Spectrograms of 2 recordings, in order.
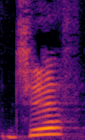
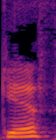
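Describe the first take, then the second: First: It begins with a soft J sound. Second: It begins with a hard G sound. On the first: The speaker calls it right. "It is GIF ... like the peanut butter" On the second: The speaker calls it wrong. "and not GIF"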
